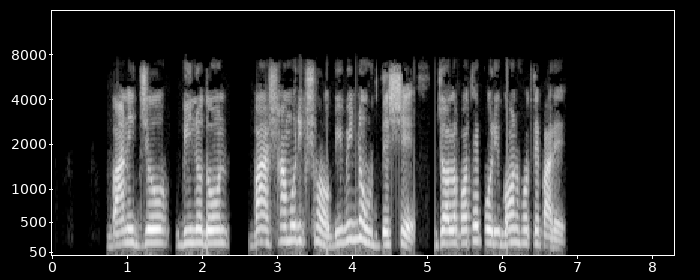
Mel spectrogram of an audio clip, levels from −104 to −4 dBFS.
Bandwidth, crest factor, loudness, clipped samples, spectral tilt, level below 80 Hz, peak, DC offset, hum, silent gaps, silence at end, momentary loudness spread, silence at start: 7.2 kHz; 14 dB; -15 LUFS; under 0.1%; -5 dB/octave; -56 dBFS; -2 dBFS; under 0.1%; none; 1.58-1.64 s, 2.37-2.61 s, 5.03-5.09 s; 1.5 s; 6 LU; 0.75 s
